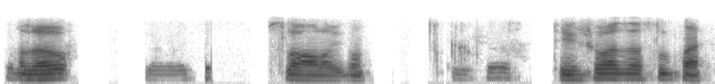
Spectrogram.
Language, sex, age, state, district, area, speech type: Kashmiri, male, 30-45, Jammu and Kashmir, Baramulla, rural, conversation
